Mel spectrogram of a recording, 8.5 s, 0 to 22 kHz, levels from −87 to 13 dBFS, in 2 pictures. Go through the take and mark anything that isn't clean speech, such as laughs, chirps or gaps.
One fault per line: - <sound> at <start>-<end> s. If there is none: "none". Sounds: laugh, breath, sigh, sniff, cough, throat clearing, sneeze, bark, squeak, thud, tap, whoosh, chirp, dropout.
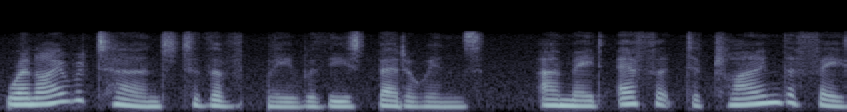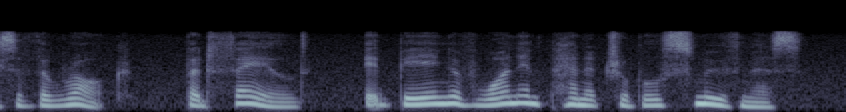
- dropout at 1.2-1.3 s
